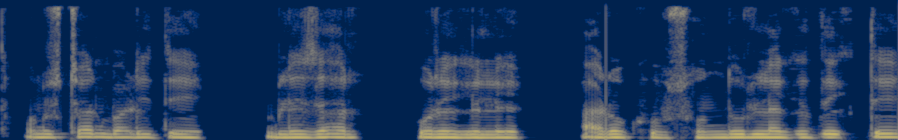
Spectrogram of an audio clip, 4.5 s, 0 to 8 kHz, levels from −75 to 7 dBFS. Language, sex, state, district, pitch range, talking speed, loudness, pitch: Bengali, female, West Bengal, Purulia, 175-185 Hz, 135 wpm, -18 LUFS, 180 Hz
